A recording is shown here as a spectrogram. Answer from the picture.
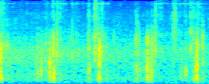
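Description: Footsteps of two people walking at an easy pace on an asphalt street, hard steps landing about twice a second.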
